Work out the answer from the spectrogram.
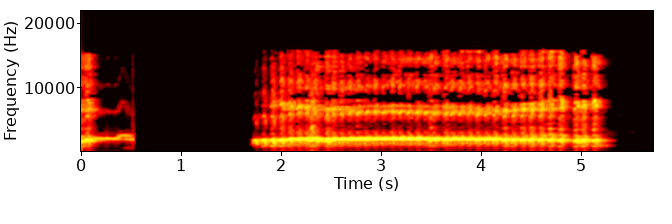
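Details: Crested laughingthrush song used to tutor cage birds: a brief whistled note, a silence, then a sustained rolling trill of about three and a half seconds.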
